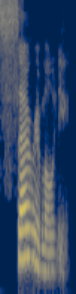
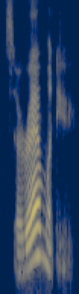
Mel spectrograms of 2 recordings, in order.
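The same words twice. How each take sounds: First: "ceremony" as CE-re-mo-ny; stress on first syllable. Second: "ceremony" as ce-RE-mo-ny; stress on second syllable. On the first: Teacher gives the correct pronunciation, "ceremony" stressed on first syllable. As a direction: put the weight on the opening syllable of "ceremony". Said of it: "So the first syllable". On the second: Teacher shows what some people say, "ceremony" stressed on second syllable. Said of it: "the second syllable receives the stress". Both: Shown as a demonstration.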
